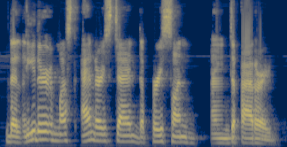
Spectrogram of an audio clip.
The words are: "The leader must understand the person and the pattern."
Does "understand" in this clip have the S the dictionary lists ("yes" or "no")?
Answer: yes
